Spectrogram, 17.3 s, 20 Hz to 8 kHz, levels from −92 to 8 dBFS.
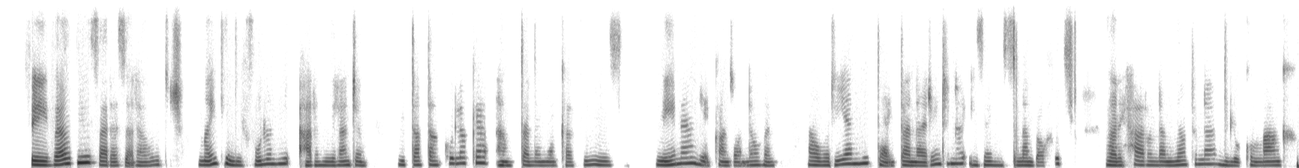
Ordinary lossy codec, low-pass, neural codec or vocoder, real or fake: Opus, 24 kbps; 7.2 kHz; codec, 16 kHz, 1 kbps, X-Codec, HuBERT features, trained on general audio; fake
